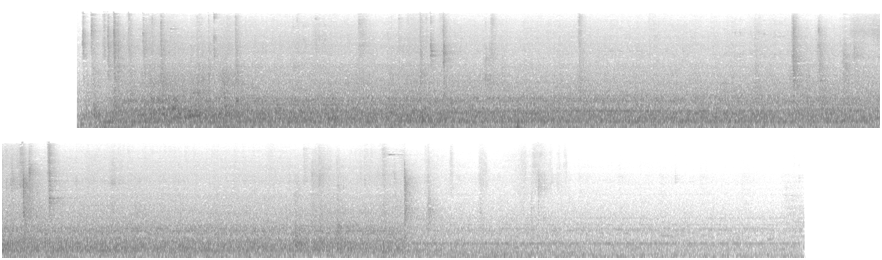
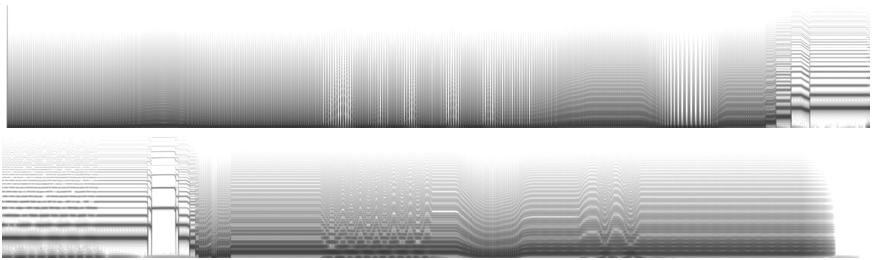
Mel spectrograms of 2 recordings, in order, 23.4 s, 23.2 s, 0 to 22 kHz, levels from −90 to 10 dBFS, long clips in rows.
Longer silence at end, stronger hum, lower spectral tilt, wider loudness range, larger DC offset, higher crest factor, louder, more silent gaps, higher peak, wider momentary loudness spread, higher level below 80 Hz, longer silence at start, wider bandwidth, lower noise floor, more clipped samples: first, 1 s vs 0.55 s; neither; second, -4.5 dB/octave vs -10 dB/octave; first, 15 LU vs 3 LU; neither; first, 20 dB vs 8 dB; second, -39 LUFS vs -20 LUFS; neither; second, -20 dBFS vs -8 dBFS; first, 17 LU vs 5 LU; second, -54 dBFS vs -20 dBFS; first, 1 s vs 0.05 s; first, 16 kHz vs 5 kHz; first, under -90 dBFS vs -38 dBFS; neither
